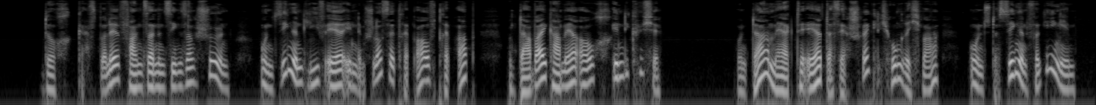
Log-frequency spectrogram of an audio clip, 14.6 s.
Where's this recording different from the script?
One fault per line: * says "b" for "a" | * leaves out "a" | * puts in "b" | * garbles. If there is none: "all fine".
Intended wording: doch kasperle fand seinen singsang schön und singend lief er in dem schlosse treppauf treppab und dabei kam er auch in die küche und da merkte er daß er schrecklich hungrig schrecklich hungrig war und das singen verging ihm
* leaves out "schrecklich hungrig"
